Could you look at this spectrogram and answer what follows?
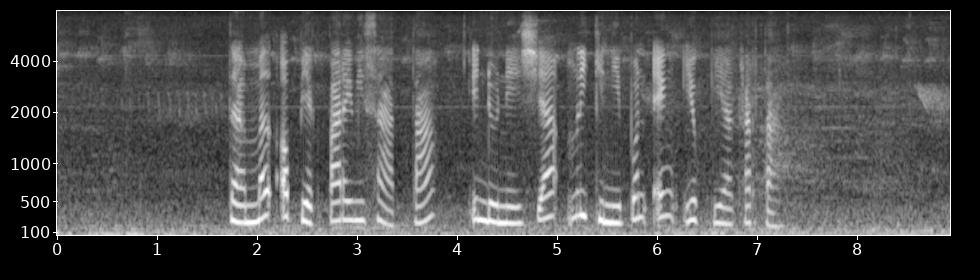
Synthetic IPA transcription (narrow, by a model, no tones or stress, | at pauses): d̪̥ä̤məlɔb̥jɛk̚t̪̚paɾiwisat̪a | ʔind̪onesiaməliɡ̥i̤nipʊnɪŋjuk̚ijakart̪a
